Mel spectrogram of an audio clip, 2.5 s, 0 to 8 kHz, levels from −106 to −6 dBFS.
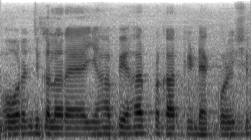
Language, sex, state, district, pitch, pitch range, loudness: Hindi, male, Punjab, Fazilka, 135 Hz, 130-140 Hz, -17 LUFS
